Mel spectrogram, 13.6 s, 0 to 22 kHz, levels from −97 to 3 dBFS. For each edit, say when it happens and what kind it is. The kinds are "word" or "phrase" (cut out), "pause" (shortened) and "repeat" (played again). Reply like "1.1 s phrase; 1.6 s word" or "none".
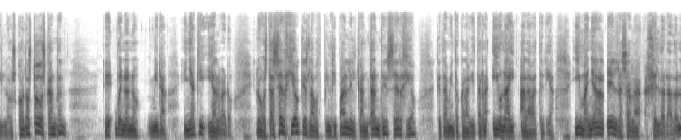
2.9 s pause; 12.1 s phrase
